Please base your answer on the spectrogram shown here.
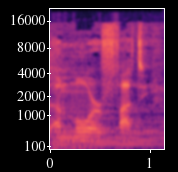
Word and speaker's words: amor fati: There's a Latin phrase pronounced amor fati.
